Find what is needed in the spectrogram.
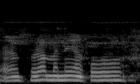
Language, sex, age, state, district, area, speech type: Assamese, female, 60+, Assam, Morigaon, rural, spontaneous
